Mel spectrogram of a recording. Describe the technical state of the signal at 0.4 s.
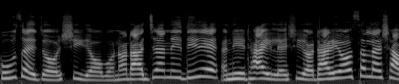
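At 0.4 s you're inside a run of word clock ticks that stretches from about 0.17 s to 3.2 s. The receiving device is running on its own clock, drifting against the sender's by something in the region of 15 ppm. Each time the two clocks slip past each other, a single sample gets dropped or doubled. You hear that as a sharp tick roughly every second and a half, about three of them across that span.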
